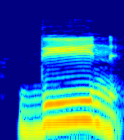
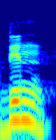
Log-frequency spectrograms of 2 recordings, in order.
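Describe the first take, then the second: First: दीन with the ई held long; long ee in deen. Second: दिन with a quick short इ; short i in din. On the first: Teacher showing students the long ee in दीन. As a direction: stretch the ई in दीन. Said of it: "ज़्यादा समय लग रहा है". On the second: Teacher showing students the short i in दिन. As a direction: keep the इ in दिन brief. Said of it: "इस दी को बोलने में कम समय". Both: Shown as a demonstration.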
